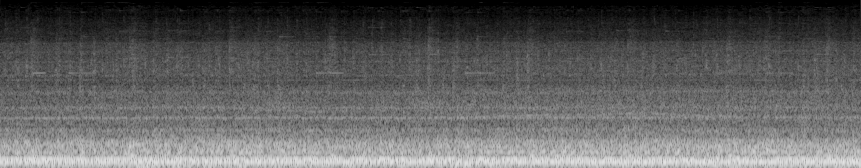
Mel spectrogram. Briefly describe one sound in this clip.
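A motorcycle engine hums steadily at close range.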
